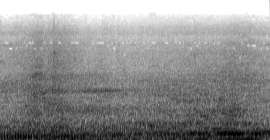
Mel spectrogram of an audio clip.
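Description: Street traffic: a motor vehicle's engine running close by, its low hum growing louder and rising slightly in pitch about four seconds in.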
